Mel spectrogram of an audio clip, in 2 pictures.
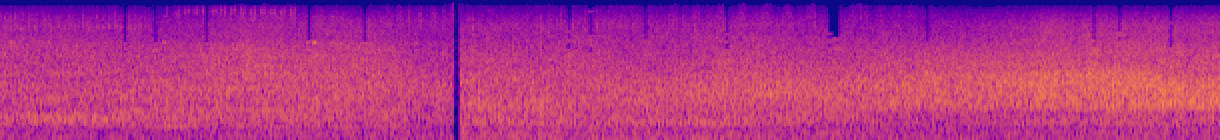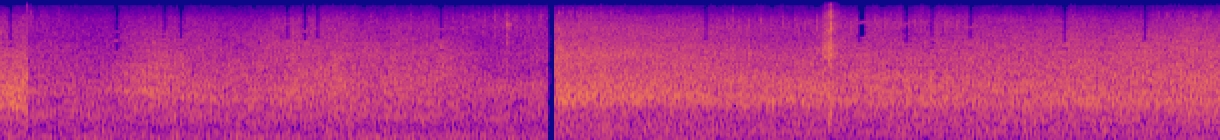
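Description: Motorway traffic noise: vehicles passing at speed with a steady tyre and engine hiss that swells and falls as they go by. The sound jumps abruptly in level a few times where the footage is cut.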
